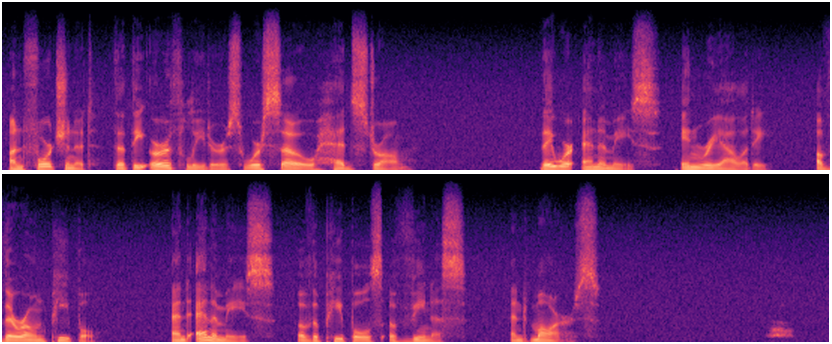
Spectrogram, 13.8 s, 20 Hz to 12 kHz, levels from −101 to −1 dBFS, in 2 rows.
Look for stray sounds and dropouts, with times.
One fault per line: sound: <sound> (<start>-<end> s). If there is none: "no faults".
sound: bark (13.3-13.5 s)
